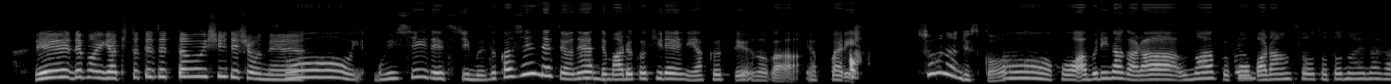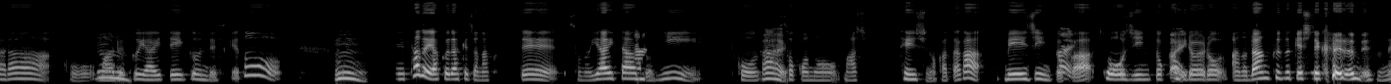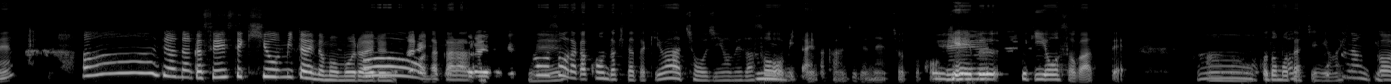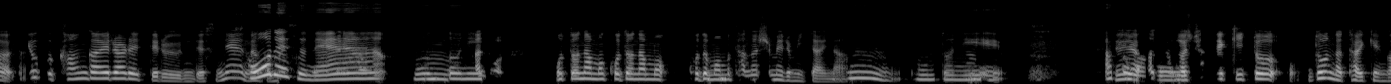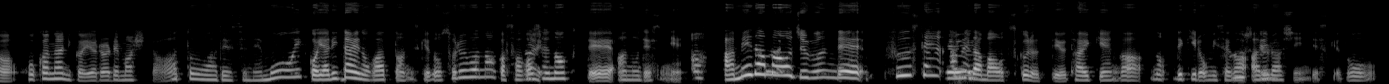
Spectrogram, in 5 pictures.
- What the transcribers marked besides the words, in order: laughing while speaking: "してくれるんですね"; unintelligible speech; unintelligible speech
- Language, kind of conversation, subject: Japanese, podcast, 一番忘れられない旅行の思い出を聞かせてもらえますか？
